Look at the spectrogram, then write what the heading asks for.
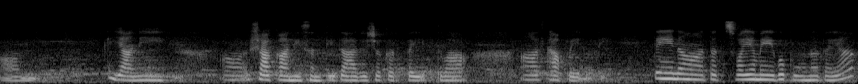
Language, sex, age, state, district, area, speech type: Sanskrit, female, 45-60, Maharashtra, Nashik, rural, spontaneous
